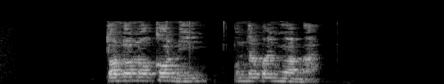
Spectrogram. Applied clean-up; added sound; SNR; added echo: neural mask model RNNoise.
